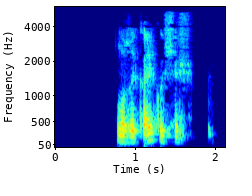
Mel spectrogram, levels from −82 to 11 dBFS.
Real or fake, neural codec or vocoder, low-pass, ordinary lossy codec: real; none; 5.4 kHz; MP3, 24 kbps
